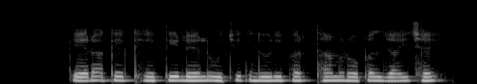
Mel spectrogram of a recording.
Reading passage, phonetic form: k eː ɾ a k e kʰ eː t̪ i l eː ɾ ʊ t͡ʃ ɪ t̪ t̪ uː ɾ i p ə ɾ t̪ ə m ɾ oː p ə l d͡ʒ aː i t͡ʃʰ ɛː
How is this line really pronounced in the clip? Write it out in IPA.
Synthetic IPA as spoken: k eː ɾ a k e kʰ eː t̪ i l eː l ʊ t͡ʃ ɪ t̪ d̪ uː ɾ i p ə ɾ t̪ʰ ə m ɾ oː p ə l d͡ʒ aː i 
